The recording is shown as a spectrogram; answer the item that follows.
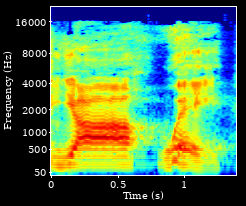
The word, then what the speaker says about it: Yahweh: And our best guess, and I think a very reasonable transliteration would be that it's pronounced Yahweh.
